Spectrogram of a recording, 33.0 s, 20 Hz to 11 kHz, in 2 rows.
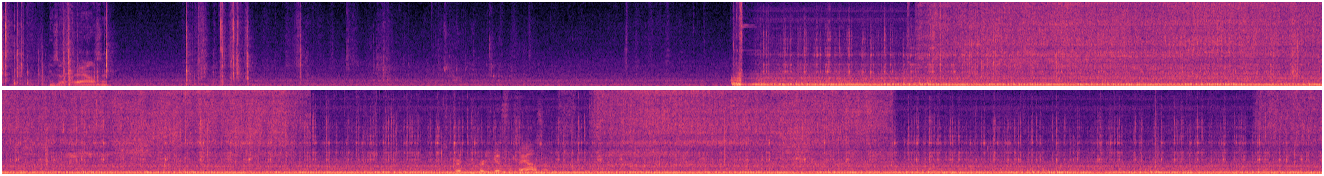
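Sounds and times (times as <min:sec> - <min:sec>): electric motor humming: 0:09.6 - 0:33.0.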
